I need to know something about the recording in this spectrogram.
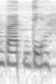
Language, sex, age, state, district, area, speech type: Assamese, female, 30-45, Assam, Tinsukia, urban, read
